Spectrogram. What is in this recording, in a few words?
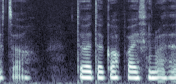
"gobaith", Welsh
